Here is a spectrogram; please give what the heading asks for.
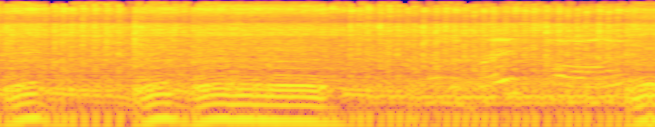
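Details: Poulan Pro two-stroke chainsaw that lost power (clutch seized), run on last year's gas and oil with parts-washer diesel making it smoke, choked and primed: fires and holds, revving up and down unevenly with buzzy crackle, then picks back up; running again.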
